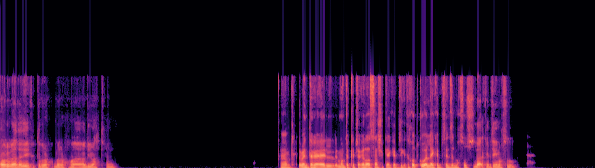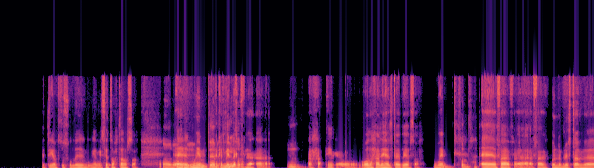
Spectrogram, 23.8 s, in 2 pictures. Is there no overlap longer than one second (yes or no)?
no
